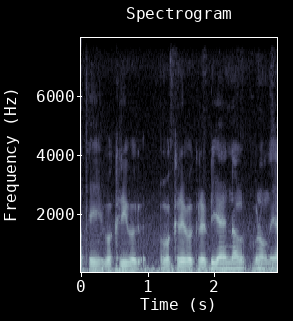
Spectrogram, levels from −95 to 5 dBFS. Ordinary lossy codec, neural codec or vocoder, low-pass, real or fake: none; none; none; real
